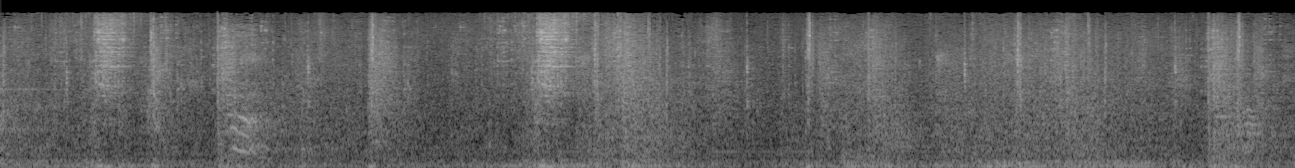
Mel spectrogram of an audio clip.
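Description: Fire bursts and crackles.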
